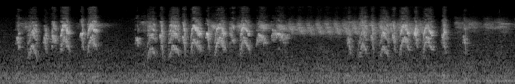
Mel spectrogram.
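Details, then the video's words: Sunbird song used as a lure to make birds respond and seek a rival: rapid bursts of high, sharp chirps and twittering trills, with short pauses between bursts and steady faint low hum behind. "SOGON GACOR PANCINGAN BAHAN IJOAN❗ CUMA 1 MENIT❗PASTI RESPON"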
